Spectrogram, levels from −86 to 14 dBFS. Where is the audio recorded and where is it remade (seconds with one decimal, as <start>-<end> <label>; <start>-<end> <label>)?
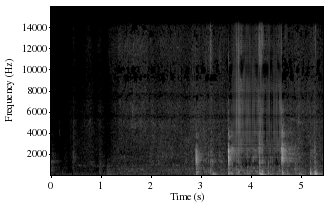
0.0-3.6 recorded; 3.6-4.6 remade; 4.6-5.5 recorded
